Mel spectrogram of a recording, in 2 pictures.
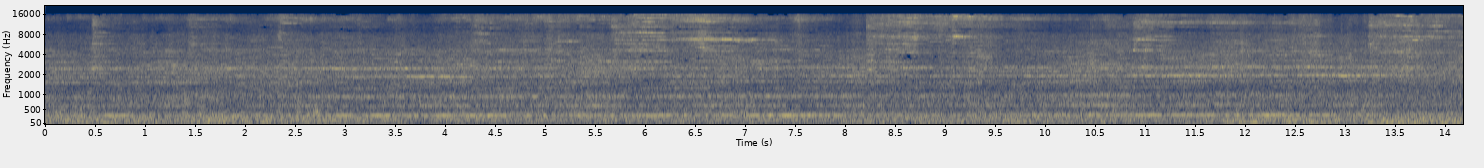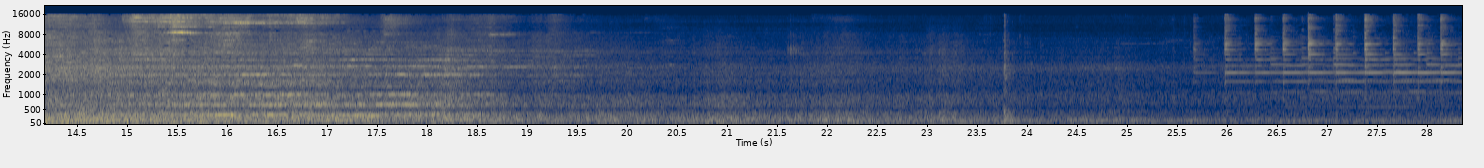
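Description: Double-stack intermodal freight cars rolling past with steady wheel squeal. The sound drops away about two-thirds of the way through as the end of the train clears. Near the end a railroad crossing's warning bell is heard ringing rapidly.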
